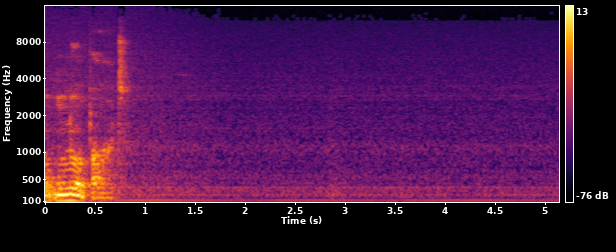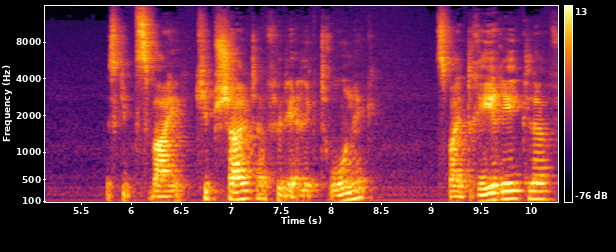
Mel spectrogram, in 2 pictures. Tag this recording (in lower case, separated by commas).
speech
